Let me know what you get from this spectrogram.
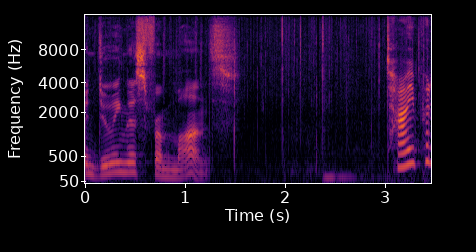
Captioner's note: fire crackling; suspenseful music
